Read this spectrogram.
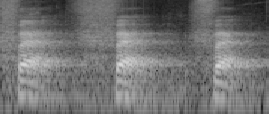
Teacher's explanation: bibir bawah kita yang bagian dalam ketemukan sama gigi atas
